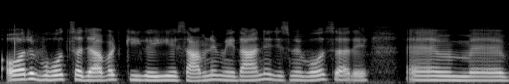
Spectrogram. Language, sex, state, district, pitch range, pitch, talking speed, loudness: Hindi, female, Uttar Pradesh, Hamirpur, 185-210 Hz, 195 Hz, 175 wpm, -17 LUFS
